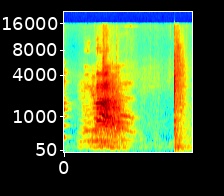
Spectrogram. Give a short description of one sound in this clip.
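A young woman answers briefly.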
